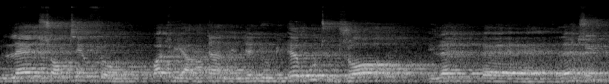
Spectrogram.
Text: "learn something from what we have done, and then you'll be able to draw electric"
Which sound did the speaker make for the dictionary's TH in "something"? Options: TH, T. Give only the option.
T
